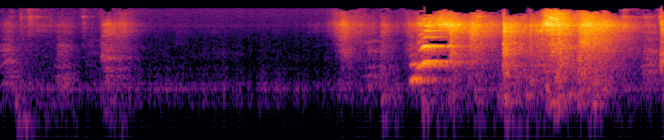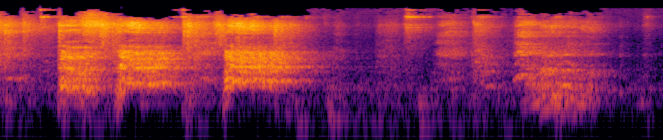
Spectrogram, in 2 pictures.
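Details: Coco, a five-month-old chocolate Labrador puppy who hates the sound of non-stick spray, yips, barks and whimpers in a jumbled, excited sequence, overlapped by human squeals and laughter.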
